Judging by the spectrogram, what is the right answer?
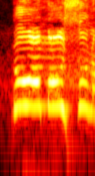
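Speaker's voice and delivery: high, loud roar of encouragement; excited shout. Real, not acted. Gamer urging his striker on, roaring loud and high. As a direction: scream him on to score. Urging player on before the shot.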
